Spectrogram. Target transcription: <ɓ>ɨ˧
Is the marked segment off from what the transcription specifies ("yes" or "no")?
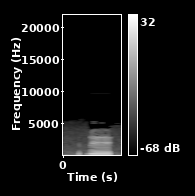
no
